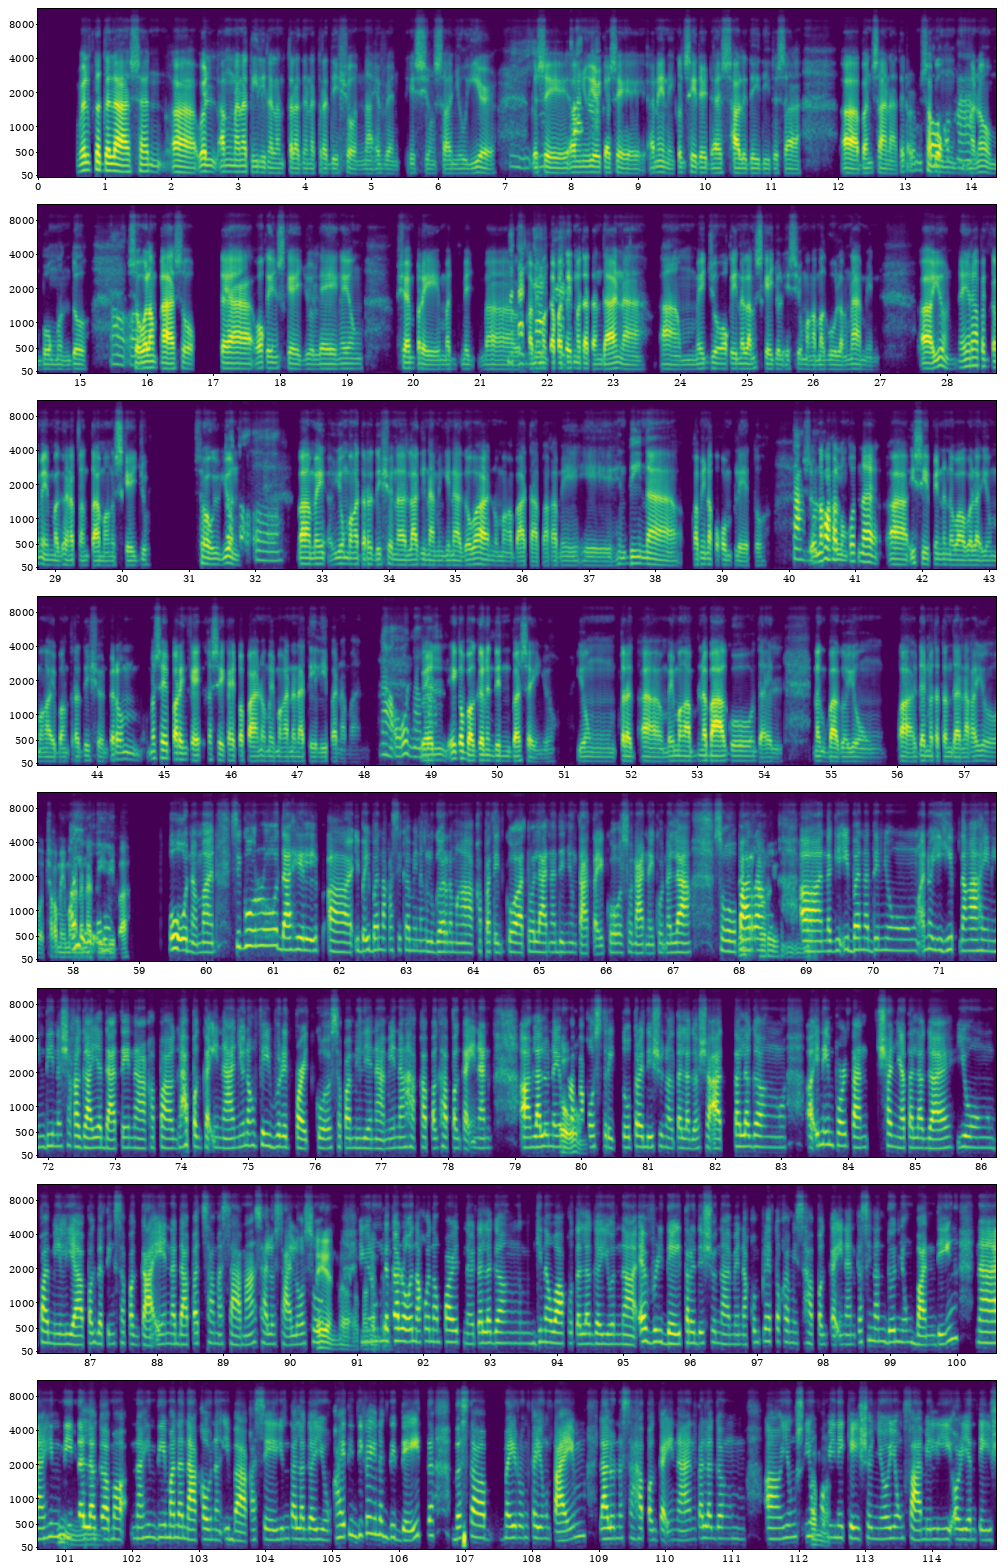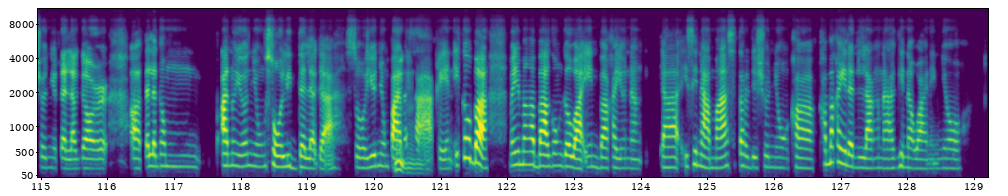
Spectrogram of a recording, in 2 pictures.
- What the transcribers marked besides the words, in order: in English: "strict to traditional"; other background noise; in English: "family orientation"
- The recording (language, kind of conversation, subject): Filipino, unstructured, Ano ang paborito mong tradisyon kasama ang pamilya?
